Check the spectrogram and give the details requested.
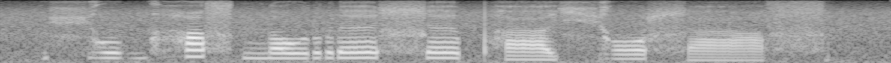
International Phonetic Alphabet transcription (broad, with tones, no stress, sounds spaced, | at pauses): ç o˧ ɡ h ɘ˥ sˤ n o˧ r ɛ˧ ɬ ɛ˧ pʰ a˩ ç ɔ˧ ɬ a˩ sˤ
